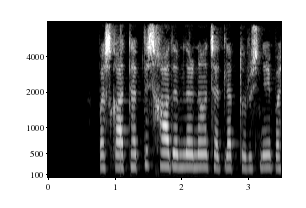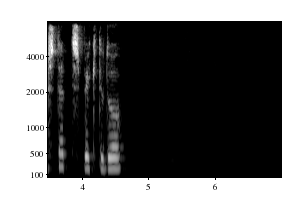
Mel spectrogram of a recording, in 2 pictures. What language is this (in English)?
Uyghur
